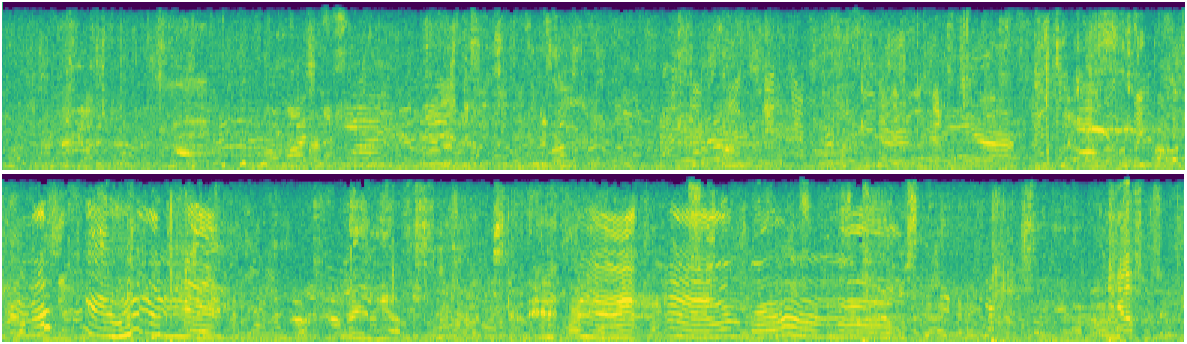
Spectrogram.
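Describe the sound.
A busy city beach soundscape at the Plage des Catalans in Marseille, France: steady crowd chatter, many overlapping voices blending into a constant hubbub, with occasional higher-pitched calls and shouts rising above the babble.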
